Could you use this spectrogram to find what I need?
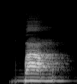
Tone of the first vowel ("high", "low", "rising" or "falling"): low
